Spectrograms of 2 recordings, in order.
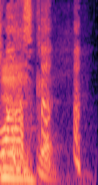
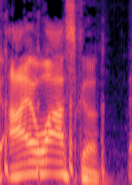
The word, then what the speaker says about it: ayahuasca: Ayahuasca. – Thank you. Ayahuasca.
